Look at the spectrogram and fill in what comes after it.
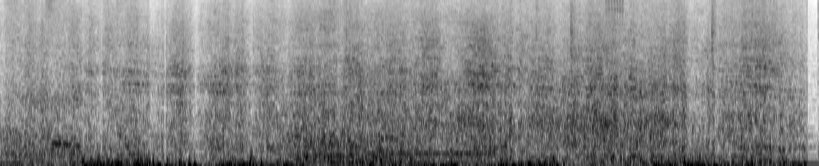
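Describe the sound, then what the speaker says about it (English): An electric train runs close by, a loud, steady rumble of wheels and carriages rolling on the rails without pause. "Electric train."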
